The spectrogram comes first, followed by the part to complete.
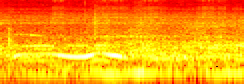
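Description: Near silence, with a faint pitched call that rises and falls, lasting about a second near the start.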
